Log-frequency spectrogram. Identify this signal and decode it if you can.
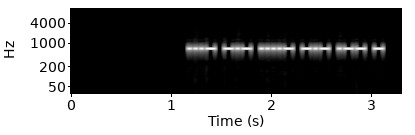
Morse code, heard as a keyed tone, about 38 wpm, 700 Hz. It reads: VK4KWT
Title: DXCC-100 Call Signs - 6 Characters - Repeated 2x - 40wpm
